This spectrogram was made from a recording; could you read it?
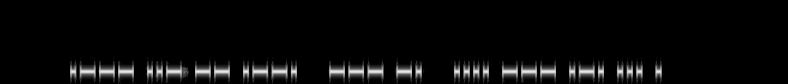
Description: Morse code, heard as a keyed tone, about 25 wpm, 600 Hz. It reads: JUMP ON HORSE
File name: PR405 25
